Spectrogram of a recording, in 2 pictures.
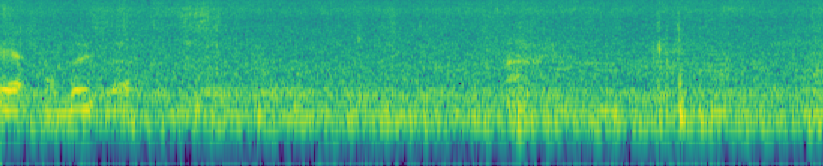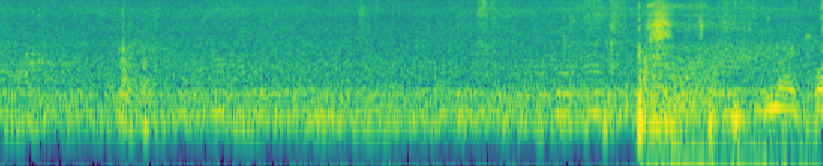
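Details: Honey bees humming steadily during a hive split with queen cells; an even low buzz with faint harmonics continues, then handling thumps near the end.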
